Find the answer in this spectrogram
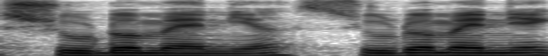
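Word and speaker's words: pseudomania: देखिए यहाँ P silent होगा, शूडोमेनिया क्या होता है, ए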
